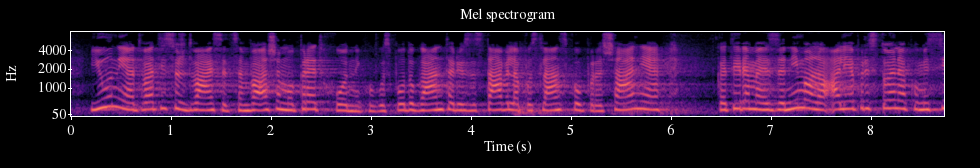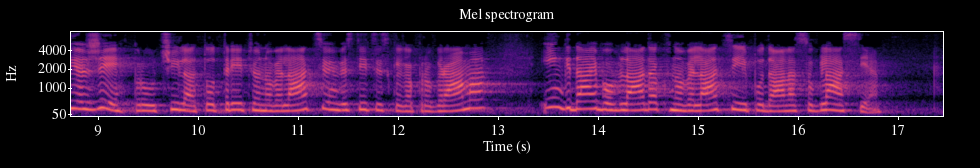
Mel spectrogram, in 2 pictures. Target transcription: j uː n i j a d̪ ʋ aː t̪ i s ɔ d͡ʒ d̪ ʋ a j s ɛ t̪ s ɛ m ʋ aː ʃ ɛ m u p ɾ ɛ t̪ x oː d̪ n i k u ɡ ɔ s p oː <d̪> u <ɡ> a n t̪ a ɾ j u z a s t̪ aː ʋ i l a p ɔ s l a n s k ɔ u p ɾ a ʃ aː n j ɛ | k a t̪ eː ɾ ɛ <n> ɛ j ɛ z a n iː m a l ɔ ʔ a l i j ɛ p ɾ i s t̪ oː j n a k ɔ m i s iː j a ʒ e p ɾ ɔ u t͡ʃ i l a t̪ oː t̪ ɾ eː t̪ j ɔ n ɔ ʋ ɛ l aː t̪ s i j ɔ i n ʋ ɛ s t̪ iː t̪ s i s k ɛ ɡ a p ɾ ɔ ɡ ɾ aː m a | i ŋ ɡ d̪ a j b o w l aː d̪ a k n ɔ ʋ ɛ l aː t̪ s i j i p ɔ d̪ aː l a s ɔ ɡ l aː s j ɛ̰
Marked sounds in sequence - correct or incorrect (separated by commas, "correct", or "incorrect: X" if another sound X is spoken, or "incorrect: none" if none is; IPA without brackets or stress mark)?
correct, correct, incorrect: m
